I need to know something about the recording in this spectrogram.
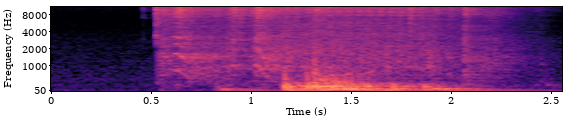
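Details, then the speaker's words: Honda SP1 motorcycle restarted cold after restoration, fresh oil, refitted oil cooler, little fuel, choke not yet pulled: cranks, catches briefly with ragged firing, dies within two seconds; runs well once choke/fast idle applied. "i've primed the fuel pump once to make sure nothing leaks on the floor [Music] i think we'll do that again because it makes funny noises it gets the air out of itself i've not got a vast amount of fuel in but hopefully it'll light my fire"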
